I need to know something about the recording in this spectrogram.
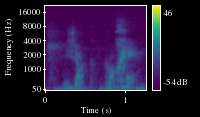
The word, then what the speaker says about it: Jacques Rogge: the International Olympic Committee let's see about the pronunciation Jacques Koga or in Dutch Jacques Rogge a Belgian sports administrator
